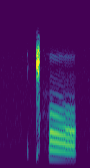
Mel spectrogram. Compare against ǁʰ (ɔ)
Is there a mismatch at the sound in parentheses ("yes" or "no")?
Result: no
